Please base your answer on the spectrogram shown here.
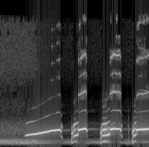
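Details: White-tailed eagle screaming at a nest in Latvia on a July evening as an adult arrives: a long rising whistled note, then three shorter harsh yelping calls with rising tails, loud and close.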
